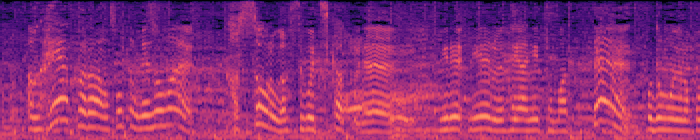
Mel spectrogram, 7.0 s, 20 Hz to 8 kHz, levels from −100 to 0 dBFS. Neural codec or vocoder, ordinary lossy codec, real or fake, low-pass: codec, 16 kHz, 16 kbps, FreqCodec, larger model; none; fake; none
